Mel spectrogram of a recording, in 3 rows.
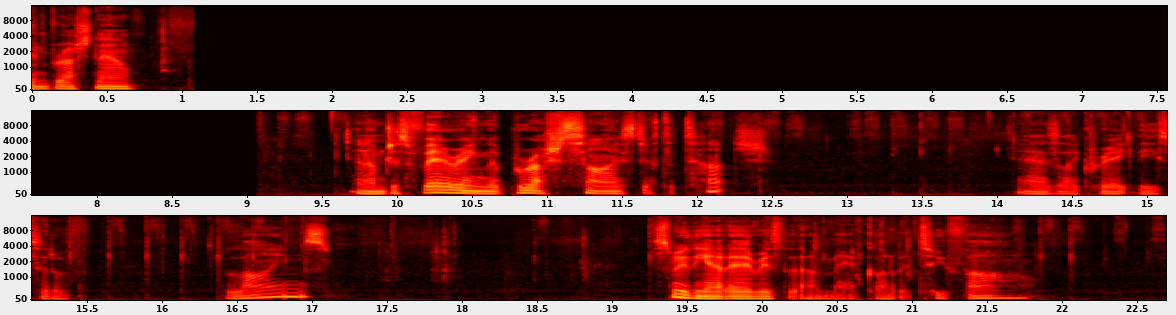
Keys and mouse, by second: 1.0-2.2 drag, 2.2 middle click, 2.4 click, 2.9 middle click, 3.1 click, 3.5 middle click, 3.7-9.5 drag, 8.4 f, 9.5 middle click, 9.8-12.5 drag, 12.5-13.7 ctrl+middle drag, 13.7-15.0 shift+drag, 15.0 middle click, 15.2 shift+click, 15.8 middle click, 16.0 shift+click, 16.2 middle click, 16.5 click, 16.7 middle click, 16.9 click, 17.2 middle click, 17.4 click, 17.8-19.5 middle drag, 19.5 click, 19.8 middle click, 20.0-21.6 drag, 21.6-22.6 ctrl+middle drag.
